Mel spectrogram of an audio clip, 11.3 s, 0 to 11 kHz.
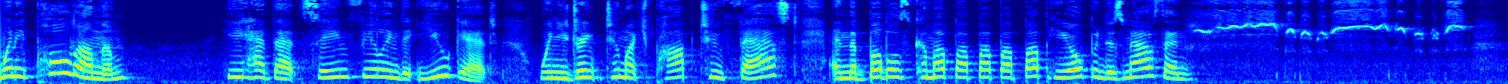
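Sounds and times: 
speech: 0.0s - 1.0s, 1.7s - 9.3s
whistled bird song: 8.9s - 11.2s.

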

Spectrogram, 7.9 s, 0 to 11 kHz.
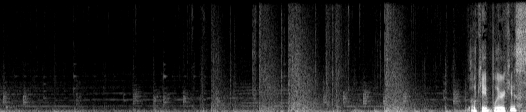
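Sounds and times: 
video game gunfire of gunners rescuing colonists: 3.2s - 6.3s
speech: 7.0s - 7.8s.

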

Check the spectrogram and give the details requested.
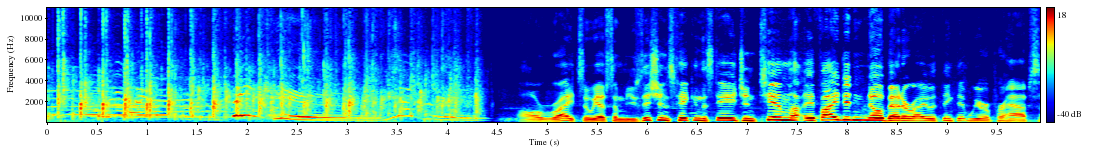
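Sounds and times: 
audience applause: 0.0s - 4.5s
speech: 5.1s - 9.9s.

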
